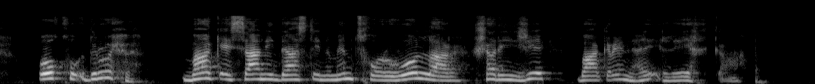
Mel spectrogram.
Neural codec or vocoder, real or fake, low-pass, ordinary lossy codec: codec, 24 kHz, 6 kbps, HILCodec; fake; 9.9 kHz; MP3, 64 kbps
